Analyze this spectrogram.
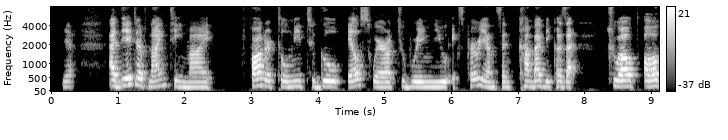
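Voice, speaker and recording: A woman speaks at a medium pitch in a French Canadian accent, her bright, sharp tone delivered at a fairly slow pace with monotone, flat intonation against a quiet background. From Quebec. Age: 50s. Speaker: artist and entrepreneur. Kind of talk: interview. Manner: halting.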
